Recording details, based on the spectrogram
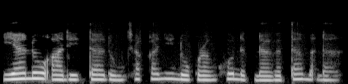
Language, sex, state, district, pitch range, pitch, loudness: Garo, female, Meghalaya, West Garo Hills, 205-245 Hz, 220 Hz, -17 LUFS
